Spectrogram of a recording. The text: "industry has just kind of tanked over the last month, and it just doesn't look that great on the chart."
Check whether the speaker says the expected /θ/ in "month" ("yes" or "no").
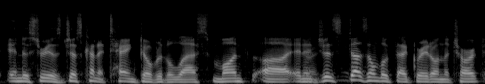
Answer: yes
